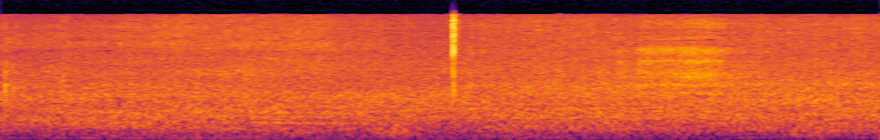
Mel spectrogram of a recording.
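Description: Road traffic: a car passing on the road alongside, a steady rush of engine and tyre noise. One sharp click a little over two seconds in.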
